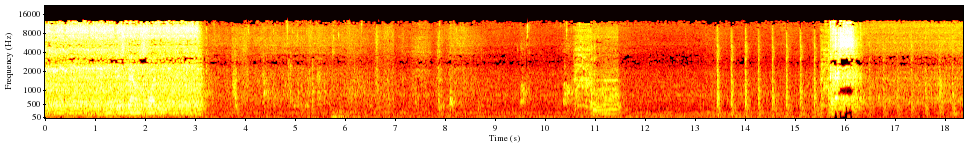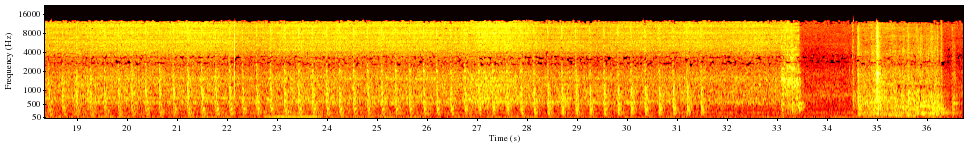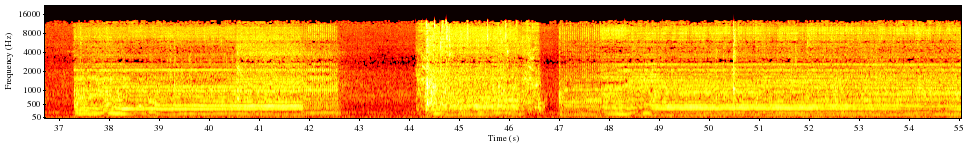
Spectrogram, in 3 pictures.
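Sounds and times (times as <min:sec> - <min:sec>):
coffee machine frothing milk: 0:00.0 - 0:03.2, 0:37.3 - 0:41.9, 0:44.2 - 0:55.0
steady hiss: 0:15.7 - 0:33.5.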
